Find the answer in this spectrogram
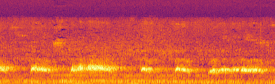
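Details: Cooing of a Thai spotted dove: repeated mellow mid-pitched notes, a couple drawn out and others clipped short, flowing in a run with small gaps, over a steady low hum.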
